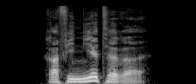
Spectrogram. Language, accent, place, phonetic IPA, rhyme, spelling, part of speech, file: German, Germany, Berlin, [ʁafiˈniːɐ̯təʁə], -iːɐ̯təʁə, raffiniertere, adjective, De-raffiniertere.ogg
- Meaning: inflection of raffiniert: 1. strong/mixed nominative/accusative feminine singular comparative degree 2. strong nominative/accusative plural comparative degree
